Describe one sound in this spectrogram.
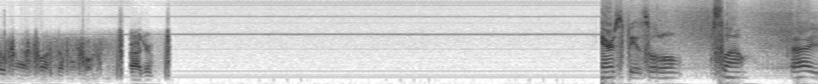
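A young woman speaks over a headset intercom.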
